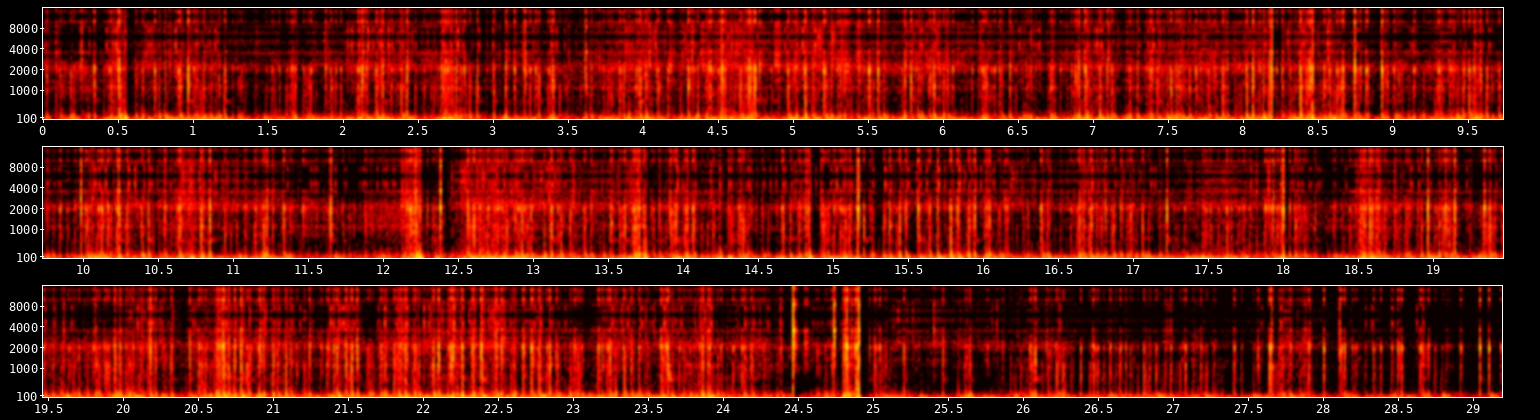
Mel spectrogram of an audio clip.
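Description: Downhill mountain bike running fast down a rough dirt trail, heard from a body-mounted GoPro: wind rumbling on the microphone, with constant rattling and frequent sharp knocks from the bike and its suspension over the bumps.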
